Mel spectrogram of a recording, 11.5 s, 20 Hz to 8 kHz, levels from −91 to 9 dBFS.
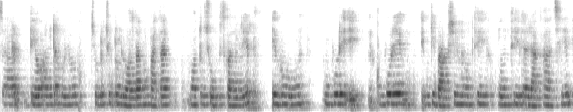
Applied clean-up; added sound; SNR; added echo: neural mask model DeepFilterNet 3.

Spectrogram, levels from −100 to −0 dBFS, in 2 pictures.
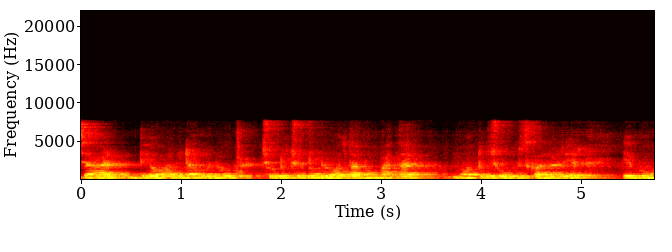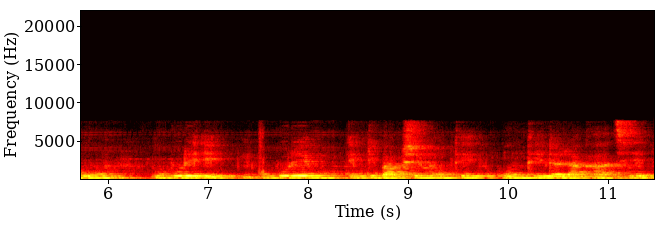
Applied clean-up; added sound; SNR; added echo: neural separator model SepFormer DNS4.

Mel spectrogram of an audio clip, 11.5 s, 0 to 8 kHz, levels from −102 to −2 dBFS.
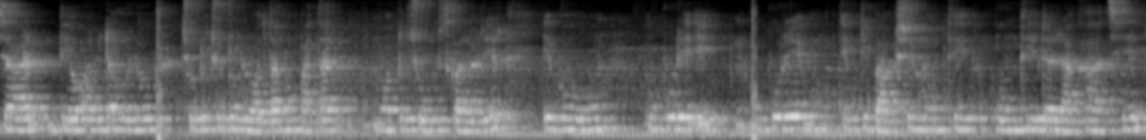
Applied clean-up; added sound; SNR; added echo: none; Fire; 18 dB; reverberation time 0.9 s.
